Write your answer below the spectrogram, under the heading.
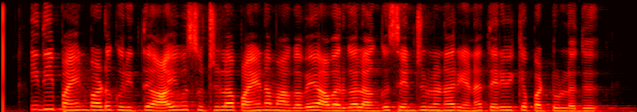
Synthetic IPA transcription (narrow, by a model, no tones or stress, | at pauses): ðipɐjɐnpaːɽɯkʊrɪt̪ːɯaːjʋɯsʊʈrɪlaːpɐjɐɳɐmaːɣɐʋeːɐʋɐɾɣɐɭɐŋɡɯsɛndrɯɭːɐnɐɾɛnɐt̪ɛɾɪʋɪkːɐpːɐʈːɯɭːɐðɯ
